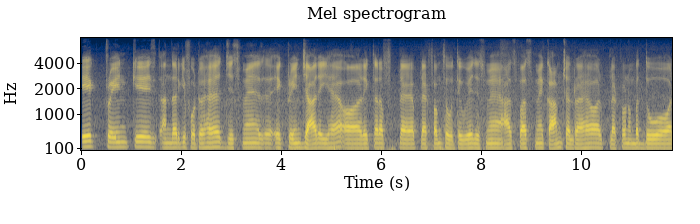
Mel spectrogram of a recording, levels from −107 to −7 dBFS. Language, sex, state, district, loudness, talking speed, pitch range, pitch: Hindi, male, Uttar Pradesh, Etah, -20 LUFS, 165 wpm, 115-120 Hz, 115 Hz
